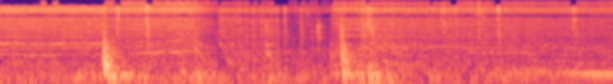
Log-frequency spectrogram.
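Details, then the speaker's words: BMW power window: the motor groans in strained bursts with squeaky rubbing as the glass creeps all the way up, far slower than the other window; it is labouring, with binding suspected, and later stops working entirely. "oh it's still struggling actually but it did go up all the way this time oh yeah it's really struggling"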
